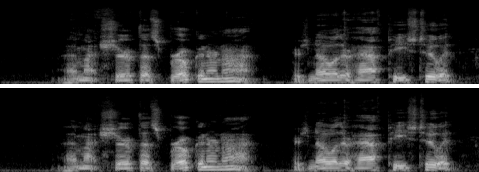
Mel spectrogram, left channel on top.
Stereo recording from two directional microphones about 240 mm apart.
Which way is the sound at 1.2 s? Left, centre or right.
Right.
